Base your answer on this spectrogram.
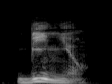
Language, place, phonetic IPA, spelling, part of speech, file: Occitan, Béarn, [ˈbiɲo], vinha, noun, LL-Q14185 (oci)-vinha.wav
- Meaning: 1. vine 2. vineyard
